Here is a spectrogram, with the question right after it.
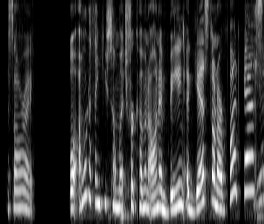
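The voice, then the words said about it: Southern US country accent. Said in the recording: “I'm right there with you with the country accent”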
